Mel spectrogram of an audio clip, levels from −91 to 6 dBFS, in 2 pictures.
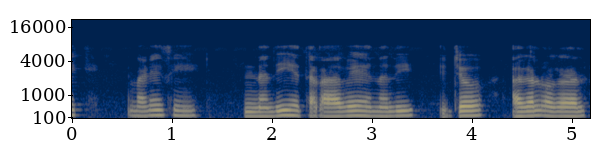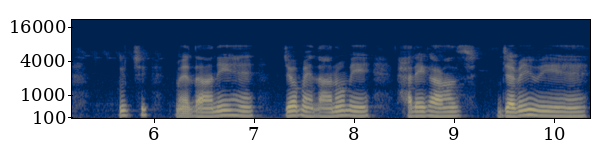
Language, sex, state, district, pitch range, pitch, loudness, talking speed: Hindi, female, Rajasthan, Churu, 175-195 Hz, 180 Hz, -30 LUFS, 120 wpm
